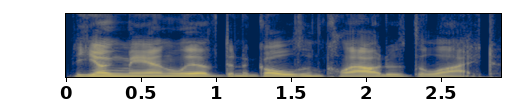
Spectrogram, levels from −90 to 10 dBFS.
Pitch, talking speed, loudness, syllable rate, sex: 120 Hz, 205 wpm, -18 LUFS, 4.7 syllables/s, male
